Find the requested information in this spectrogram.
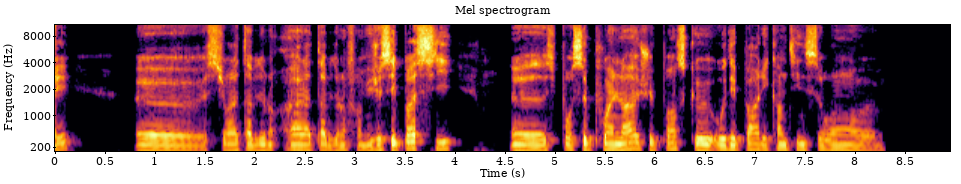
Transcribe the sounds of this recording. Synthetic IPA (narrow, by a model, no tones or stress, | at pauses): e | øsyʁlat̪abləd̪əlalat̪abləd̪əlɑ̃fɑ̃mɛʒəsɛpasi | øpuʁsəpwɛ̃laʒəpɑ̃skəod̪epaʁlekɑ̃t̪ʰinsəʁɔ̃ø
